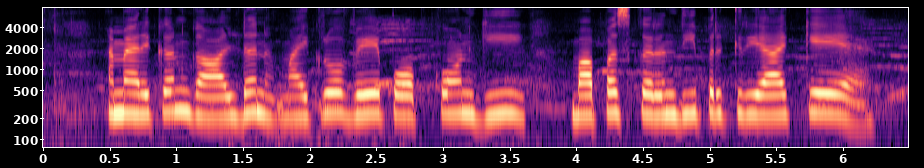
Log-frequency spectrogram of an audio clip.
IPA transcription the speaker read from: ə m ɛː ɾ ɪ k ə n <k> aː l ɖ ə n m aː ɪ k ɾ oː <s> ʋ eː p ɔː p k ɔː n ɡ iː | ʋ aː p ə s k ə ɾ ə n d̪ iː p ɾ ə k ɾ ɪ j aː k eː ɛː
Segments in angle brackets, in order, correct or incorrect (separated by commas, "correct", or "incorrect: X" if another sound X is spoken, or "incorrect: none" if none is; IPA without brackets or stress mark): incorrect: ɡ, incorrect: none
